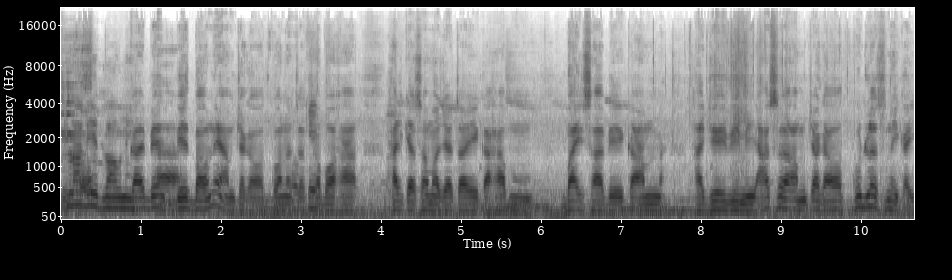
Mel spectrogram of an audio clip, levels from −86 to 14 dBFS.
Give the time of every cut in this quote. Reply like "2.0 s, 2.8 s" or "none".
none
